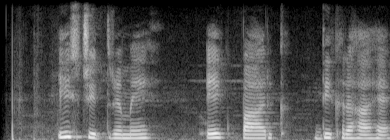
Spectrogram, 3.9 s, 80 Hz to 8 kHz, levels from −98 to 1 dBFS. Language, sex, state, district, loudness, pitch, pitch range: Hindi, female, Chandigarh, Chandigarh, -17 LUFS, 220 Hz, 210-235 Hz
